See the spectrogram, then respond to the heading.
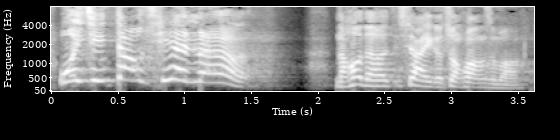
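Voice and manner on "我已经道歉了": put-on shouted high and loud like a small child; loud protest. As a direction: yell it back indignantly, child's voice. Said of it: "他就很大声地跟我说". (大声尖叫着顶嘴)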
